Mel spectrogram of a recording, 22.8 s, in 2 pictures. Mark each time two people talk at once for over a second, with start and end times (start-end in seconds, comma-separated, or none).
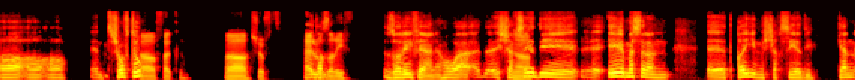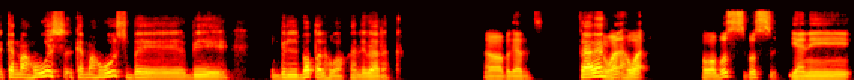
none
